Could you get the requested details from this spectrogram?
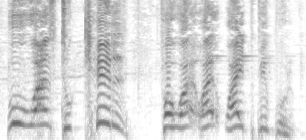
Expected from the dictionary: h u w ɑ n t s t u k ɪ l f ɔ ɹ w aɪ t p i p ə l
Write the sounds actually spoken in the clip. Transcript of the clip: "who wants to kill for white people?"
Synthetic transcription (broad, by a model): h u w ɑ n t s t u k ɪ l f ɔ w w aɪ t p i p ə l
